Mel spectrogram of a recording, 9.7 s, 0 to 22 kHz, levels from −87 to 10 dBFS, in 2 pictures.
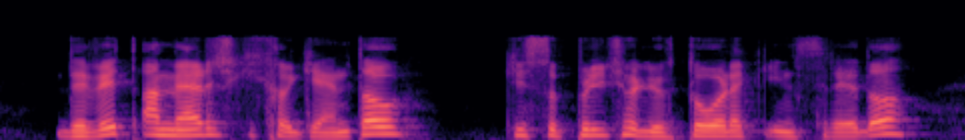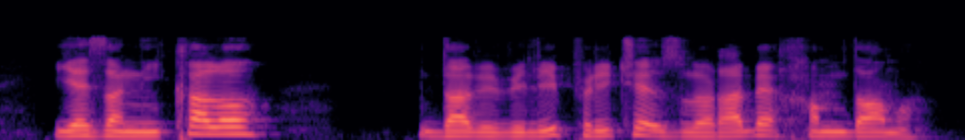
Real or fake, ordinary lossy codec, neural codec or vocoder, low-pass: fake; MP3, 96 kbps; codec, 16 kHz, 4 kbps, FunCodec, trained on Chinese and English, 50 frames a second; 7.2 kHz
